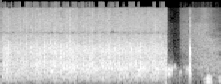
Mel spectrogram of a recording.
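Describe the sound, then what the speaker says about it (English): Crowd cheering and applause played as a sound effect, a dense continuous roar of clapping that cuts off abruptly near the end, followed by brief quiet and small sounds. "The crowd, they're going crazy"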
